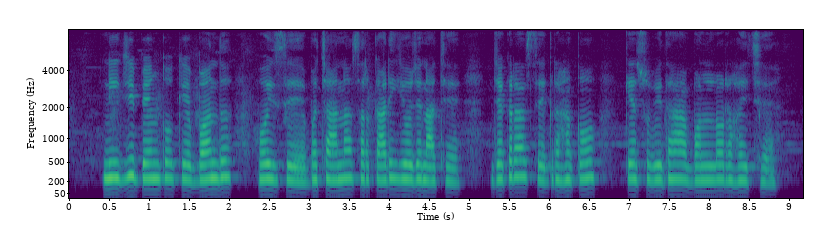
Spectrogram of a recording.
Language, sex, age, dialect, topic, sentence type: Maithili, female, 60-100, Angika, banking, statement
